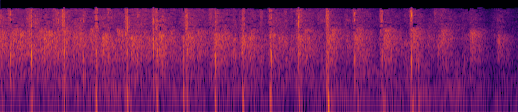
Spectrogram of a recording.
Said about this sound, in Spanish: A ver, completamos la ronda, a ver cómo le da el aplausómetro al ingeniero Juan Corompone, que es el cuarto integrante de la mesa.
